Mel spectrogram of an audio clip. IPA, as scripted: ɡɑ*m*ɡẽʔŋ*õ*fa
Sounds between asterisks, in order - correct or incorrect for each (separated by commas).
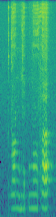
incorrect, correct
